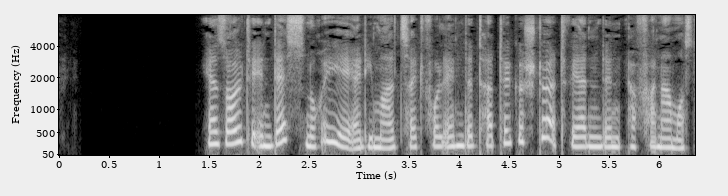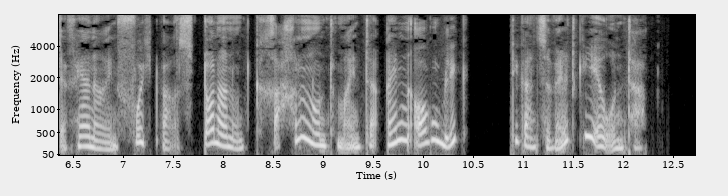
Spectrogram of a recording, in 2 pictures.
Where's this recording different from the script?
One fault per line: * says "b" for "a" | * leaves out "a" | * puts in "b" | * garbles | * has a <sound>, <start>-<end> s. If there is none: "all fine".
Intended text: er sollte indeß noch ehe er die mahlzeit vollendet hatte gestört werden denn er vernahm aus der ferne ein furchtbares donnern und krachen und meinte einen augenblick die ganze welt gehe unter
all fine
